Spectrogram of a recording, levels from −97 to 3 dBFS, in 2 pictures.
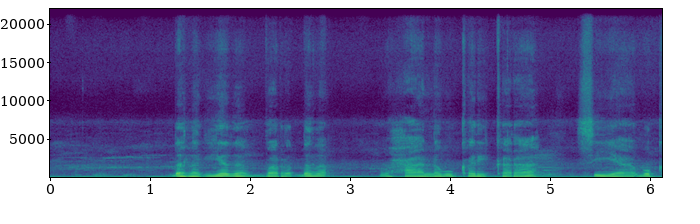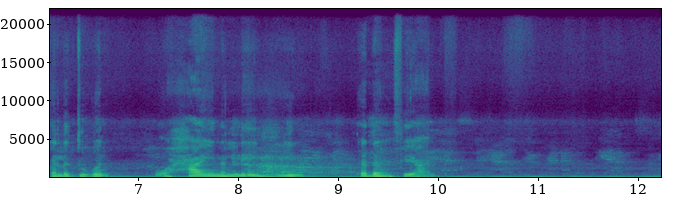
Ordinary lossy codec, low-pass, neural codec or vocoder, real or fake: none; none; vocoder, 44.1 kHz, 128 mel bands, Pupu-Vocoder; fake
